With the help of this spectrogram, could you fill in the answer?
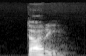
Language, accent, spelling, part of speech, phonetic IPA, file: Catalan, Valencia, tori, noun, [ˈtɔ.ɾi], LL-Q7026 (cat)-tori.wav
- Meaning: thorium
